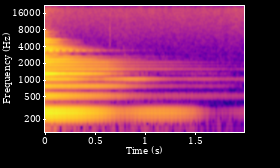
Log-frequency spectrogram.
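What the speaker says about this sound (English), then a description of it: "Then you're going to pluck the 5th fret of the G string." A single guitar note plucked at the 5th fret of the G string rings out clearly on its own, with a bright attack and a steady sustain that slowly fades away.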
